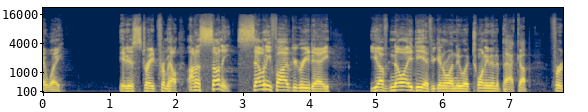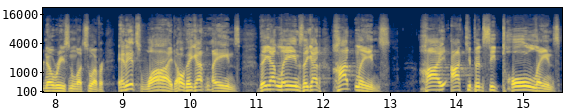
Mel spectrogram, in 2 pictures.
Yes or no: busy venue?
no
